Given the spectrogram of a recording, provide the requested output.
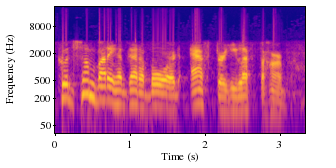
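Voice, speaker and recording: A man's voice: mid-range voice, big pitch swings, fairly quick, natural voice. A man playing an urgent, questioning associate. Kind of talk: 1950s radio drama acting. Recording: lo-fi old radio broadcast.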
